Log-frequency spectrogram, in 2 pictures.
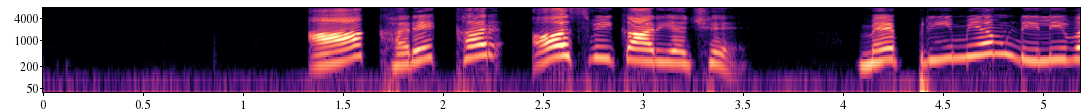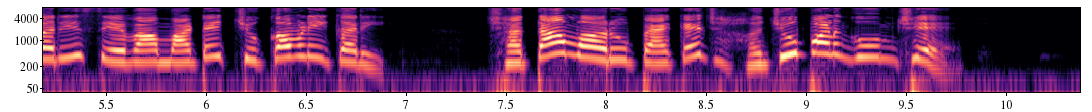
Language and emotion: Gujarati, angry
